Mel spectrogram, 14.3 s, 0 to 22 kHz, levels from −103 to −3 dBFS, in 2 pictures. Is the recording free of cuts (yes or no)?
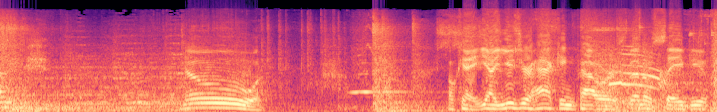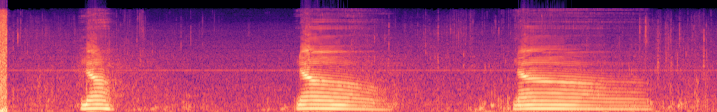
no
